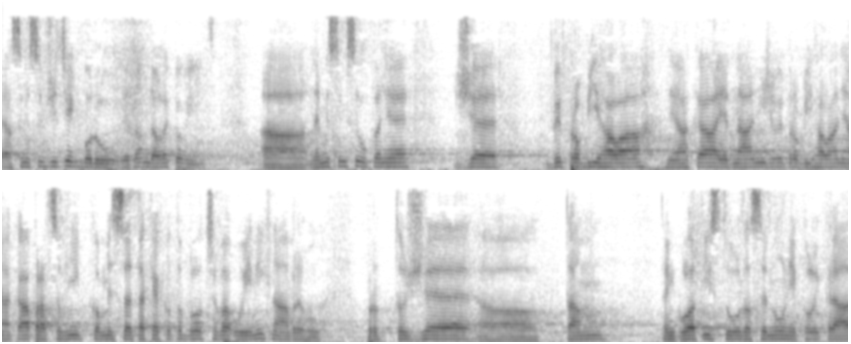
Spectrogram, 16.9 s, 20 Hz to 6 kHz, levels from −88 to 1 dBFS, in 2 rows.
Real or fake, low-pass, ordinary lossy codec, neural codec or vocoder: fake; 5.4 kHz; MP3, 32 kbps; codec, 24 kHz, 6 kbps, HILCodec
